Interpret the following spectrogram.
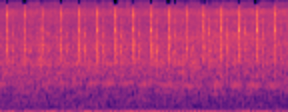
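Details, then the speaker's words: Chevy engine at idle during valve adjustment: sharp, light ticking about seven or eight per second over steady idle, suspected valvetrain clatter from one side; cause not yet pinned down. "hear that listen to those can you hear those major valve clock"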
